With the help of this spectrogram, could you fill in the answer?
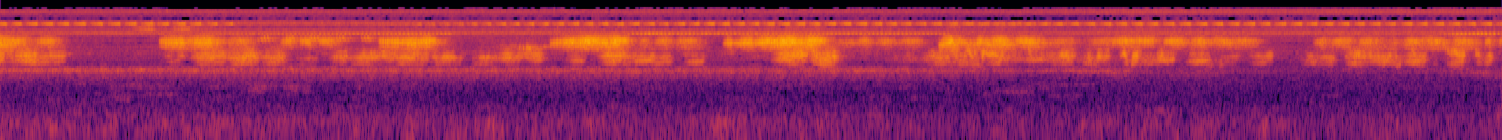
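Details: Bali, Indonesia frogs calling in a dense chorus, with long rattling bouts of rapid high notes that swell and fade every few seconds above a continuous shrill hiss and a steady background tone.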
